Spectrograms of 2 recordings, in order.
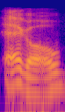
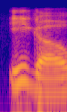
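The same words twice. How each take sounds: First: The word is pronounced the way Greeks say it. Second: The word is pronounced the usual English way. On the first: This is how the original speakers said it. "they pronounced it ego" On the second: This is how it is commonly said today. "but ego, we call it"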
